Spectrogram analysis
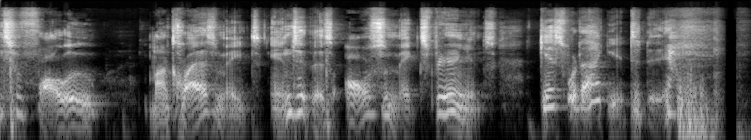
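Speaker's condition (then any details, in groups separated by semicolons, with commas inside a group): Spastic quadriplegic cerebral palsy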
